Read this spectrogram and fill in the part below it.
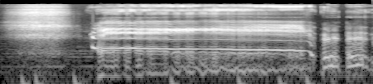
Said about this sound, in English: That's your pig squeal of the week. Pig squeal of the week.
